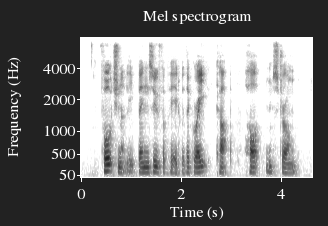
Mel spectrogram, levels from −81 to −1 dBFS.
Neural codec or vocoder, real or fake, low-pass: none; real; 7.2 kHz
